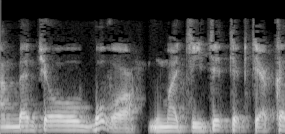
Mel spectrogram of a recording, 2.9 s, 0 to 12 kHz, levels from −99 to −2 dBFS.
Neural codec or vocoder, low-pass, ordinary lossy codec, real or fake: none; 7.2 kHz; MP3, 32 kbps; real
